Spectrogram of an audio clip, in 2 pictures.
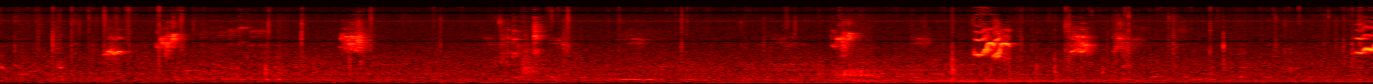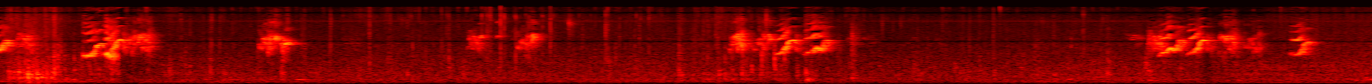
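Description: Parrots chirp and squawk close by, on and off.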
